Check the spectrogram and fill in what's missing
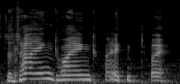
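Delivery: high twanged strums by mouth; the drunk's harp, imitated vocally; harp twangs. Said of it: "And he's like".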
